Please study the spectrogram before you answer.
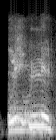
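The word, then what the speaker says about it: gli: Lì. লি। লিপি আছে। দেখেন এখানে জি এর উচ্চারণ হয় না, কারণ জি এল এ ই, এখানে জি এর উচ্চারণ হবে না।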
